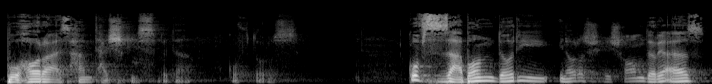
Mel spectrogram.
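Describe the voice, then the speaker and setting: Gravelly guy giving a sermon, tells a story w quoted lines, gets loud and forceful in spots. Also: mid-range voice. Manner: retells a debate with quoted dialogue, rising to emphatic peaks. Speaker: preacher.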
